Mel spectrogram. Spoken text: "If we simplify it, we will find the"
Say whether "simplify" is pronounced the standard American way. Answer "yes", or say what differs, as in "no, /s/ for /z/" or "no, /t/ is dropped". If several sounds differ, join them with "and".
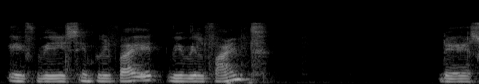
yes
